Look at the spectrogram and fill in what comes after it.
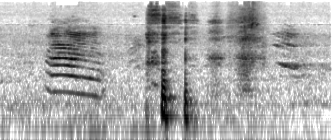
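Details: Pet cat indoors giving one drawn-out harmonic meow, followed by a few sharp knocks and faint rustling, with a second softer meow near the end.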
